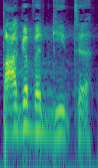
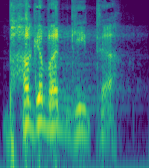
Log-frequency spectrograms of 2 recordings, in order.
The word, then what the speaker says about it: Bhagavad Gita: Another thing, be careful when you pronounce ucharanam is pronunciation, dha, bha, gha, there are certain gh, bh, dh, bhagavatam, Bhagavad Gita. It's not Bhagavad Gita, Bhagavad Gita.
